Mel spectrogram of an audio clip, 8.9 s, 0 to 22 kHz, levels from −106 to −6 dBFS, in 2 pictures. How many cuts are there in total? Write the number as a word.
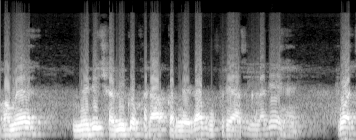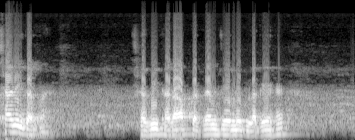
one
